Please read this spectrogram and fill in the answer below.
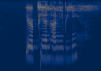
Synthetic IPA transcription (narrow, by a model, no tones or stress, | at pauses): juɹopʰiə̃nɦanibi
